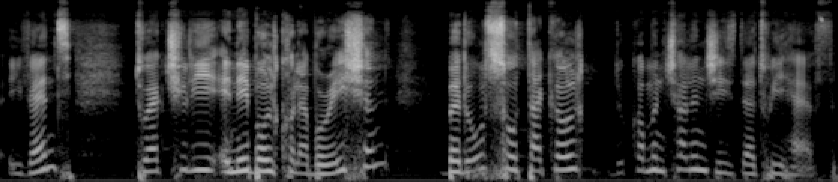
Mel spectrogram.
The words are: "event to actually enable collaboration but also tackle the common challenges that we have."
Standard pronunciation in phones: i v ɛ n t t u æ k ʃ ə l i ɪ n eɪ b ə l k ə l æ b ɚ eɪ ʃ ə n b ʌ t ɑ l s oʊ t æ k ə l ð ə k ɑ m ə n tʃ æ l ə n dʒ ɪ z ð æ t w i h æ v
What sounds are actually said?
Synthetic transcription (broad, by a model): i v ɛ n t t u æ k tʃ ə l i ɪ n eɪ b ə l k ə l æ b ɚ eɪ ʃ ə n b ʌ t ɑ l s oʊ t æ k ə l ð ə k ɑ m ə n tʃ æ l ə n dʒ ɪ z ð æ t w i h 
